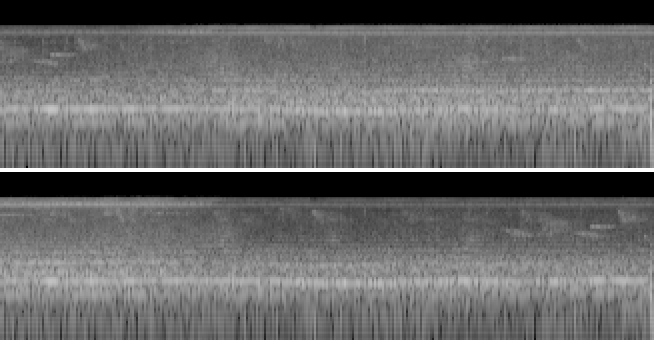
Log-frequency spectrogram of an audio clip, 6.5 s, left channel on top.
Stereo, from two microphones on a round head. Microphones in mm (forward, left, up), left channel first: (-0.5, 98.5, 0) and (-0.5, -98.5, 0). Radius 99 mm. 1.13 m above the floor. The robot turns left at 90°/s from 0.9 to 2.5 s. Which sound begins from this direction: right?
An insect, at 0.0 s.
